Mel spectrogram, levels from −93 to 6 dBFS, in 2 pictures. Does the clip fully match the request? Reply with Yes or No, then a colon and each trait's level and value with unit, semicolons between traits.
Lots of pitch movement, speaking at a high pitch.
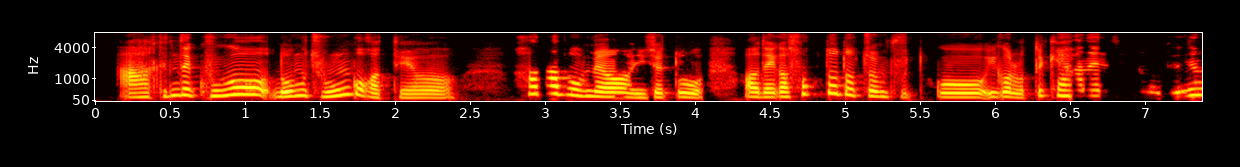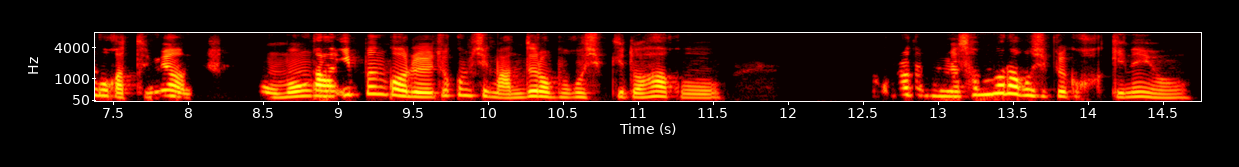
Yes: wide, 6.2 semitones; high, 220 Hz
